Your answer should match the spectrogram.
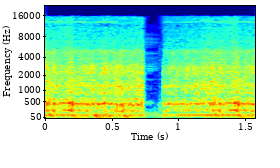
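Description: A blender motor whirs loudly and steadily, cutting out for a split second before roaring back, as if straining against a thick load while failing to grind chiles for salsa. No one speaks.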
